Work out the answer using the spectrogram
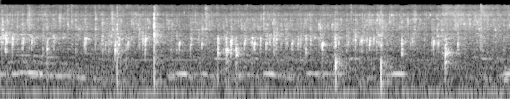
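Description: Squid pieces dipped in tempura batter deep-frying in hot oil: a steady sizzle dotted with many small crackling spits and a few sharper pops.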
